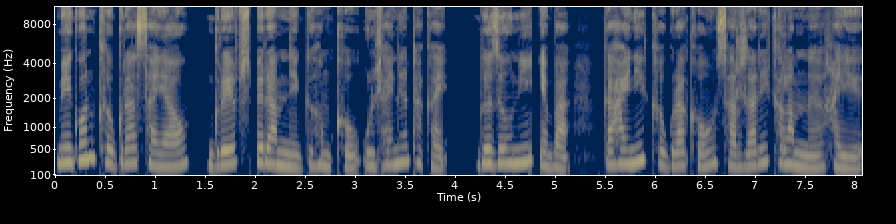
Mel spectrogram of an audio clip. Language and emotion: Bodo, neutral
